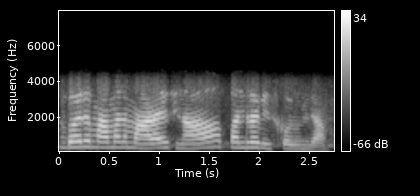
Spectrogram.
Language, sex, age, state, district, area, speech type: Marathi, female, 18-30, Maharashtra, Nashik, urban, conversation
